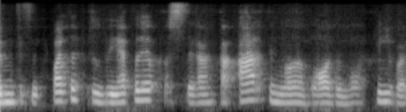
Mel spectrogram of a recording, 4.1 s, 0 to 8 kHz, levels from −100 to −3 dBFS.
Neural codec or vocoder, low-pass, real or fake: codec, 16 kHz in and 24 kHz out, 0.6 kbps, FocalCodec, streaming, 2048 codes; 7.2 kHz; fake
